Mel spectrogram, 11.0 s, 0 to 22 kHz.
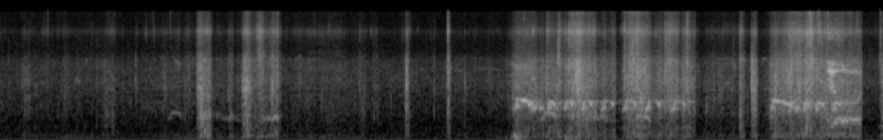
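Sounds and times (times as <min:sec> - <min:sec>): bird calling short notes: 0:06.4 - 0:08.7, 0:09.5 - 0:10.8.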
